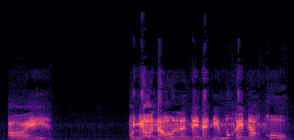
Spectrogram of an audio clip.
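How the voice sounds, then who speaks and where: A coaxing young woman with a high, extremely bright voice. She is pushy on a phone call, with a Bisaya accent and dry, close radio drama sound. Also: brisk, no echo. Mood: coaxing, excited. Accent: Filipino, Bisaya. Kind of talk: Philippine radio drama acting.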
